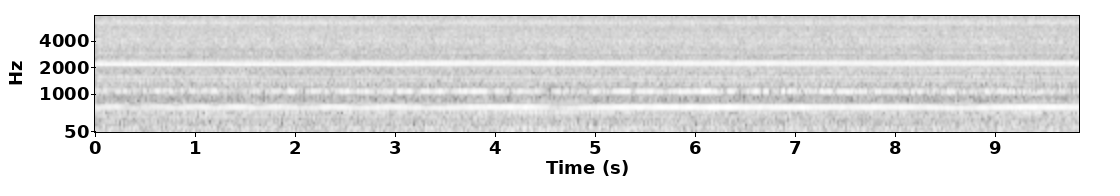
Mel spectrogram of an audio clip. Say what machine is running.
pump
